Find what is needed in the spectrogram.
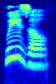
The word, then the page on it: weasel(s): British English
